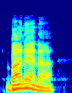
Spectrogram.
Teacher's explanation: the stress would be on the pitch of the second syllable and not necessarily how powerful it is. So it would be banana or something like that. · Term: pitch accent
